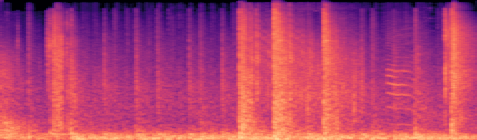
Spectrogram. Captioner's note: guns firing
